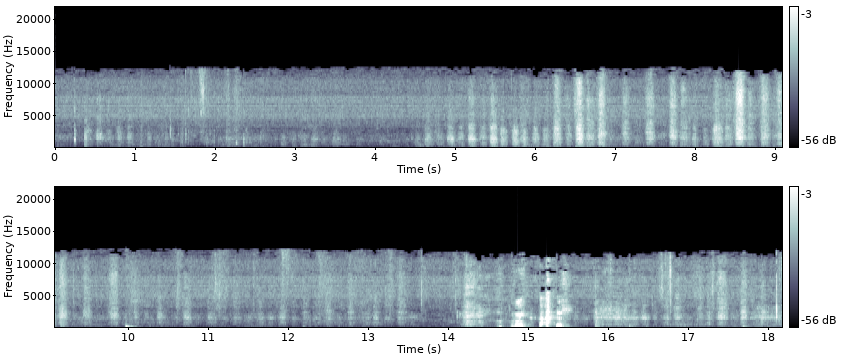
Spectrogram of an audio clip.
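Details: Sidney, a Standard Poodle indoors at home, afraid to go into the bedroom and fetch his beloved ball on the slippery floor, panting in quick soft breaths about twice a second, with a burst of louder scuffling near the end.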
